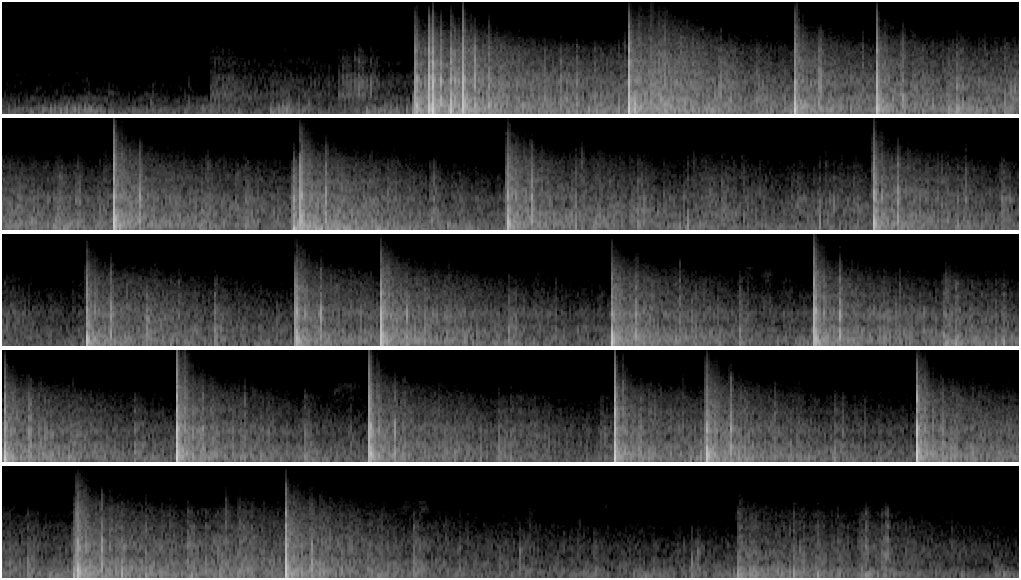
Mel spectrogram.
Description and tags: New year fireworks
background, year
